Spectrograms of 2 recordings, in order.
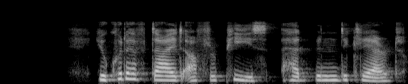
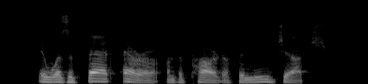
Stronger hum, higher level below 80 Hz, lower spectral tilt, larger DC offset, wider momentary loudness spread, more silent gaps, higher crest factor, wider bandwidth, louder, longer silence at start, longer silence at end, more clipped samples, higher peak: neither; first, -62 dBFS vs -72 dBFS; second, -5 dB/octave vs -8 dB/octave; neither; second, 7 LU vs 12 LU; neither; about the same, 18 dB vs 18 dB; second, 7.8 kHz vs 11.5 kHz; first, -20 LUFS vs -36 LUFS; first, 1 s vs 0.4 s; second, 0.05 s vs 0.5 s; neither; first, -4 dBFS vs -18 dBFS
